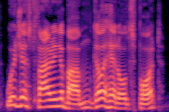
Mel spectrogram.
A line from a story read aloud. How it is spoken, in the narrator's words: a voice shouted cheerfully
